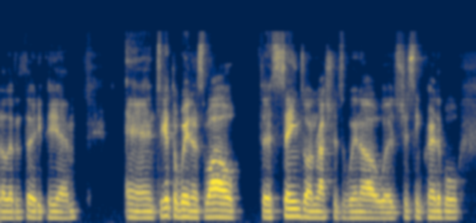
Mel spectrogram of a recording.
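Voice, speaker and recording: Over a quiet background, a man with an Australian accent talks at a very fast pace in a monotone, flat intonation. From Australia, Melbourne. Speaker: football podcast co-host. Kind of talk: casual chat.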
